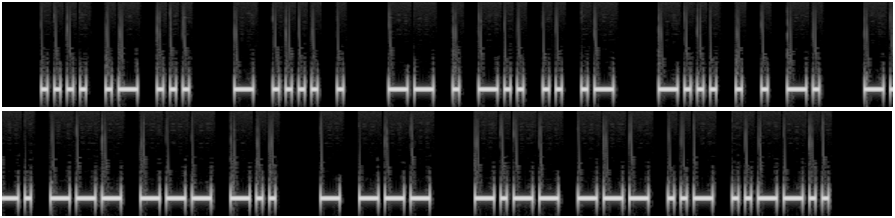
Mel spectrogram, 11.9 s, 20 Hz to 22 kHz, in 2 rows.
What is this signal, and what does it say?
Morse code, heard as a keyed tone, about 28 wpm, 700 Hz. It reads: HAS THE MEDIA BEEN GOOD TO YOU?
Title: Sentences from Top 1000 Words - Review Part 4 - 28wpm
